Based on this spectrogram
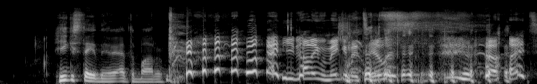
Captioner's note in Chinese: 大笑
